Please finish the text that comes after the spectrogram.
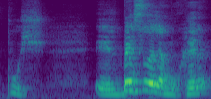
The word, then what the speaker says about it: Puig: Igual en Argentina, Manuel Puch, aunque se escribe Puig, pero tengo entendido que se dice Puch.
